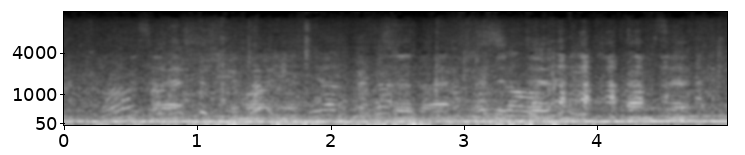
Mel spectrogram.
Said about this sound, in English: A 16-foot whaler carrying a team of divers plows through the choppy waters off Saadiyat Island, a sandy man-made landmass just north of Abu Dhabi City.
